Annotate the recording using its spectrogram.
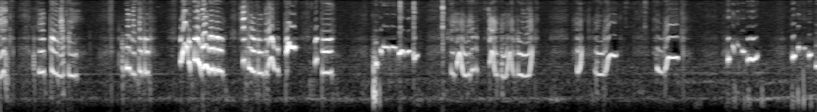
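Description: A rapid run of short high-pitched squeaks and chirps that glide up and down, about four or five a second, with the rise and fall of chattering speech but no low voice in it.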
